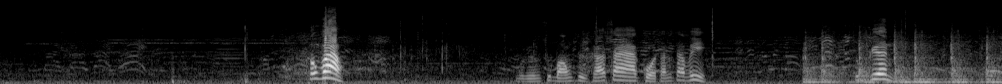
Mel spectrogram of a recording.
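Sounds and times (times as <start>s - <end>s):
distant players' voices: 0.3s - 10.0s
football being kicked: 1.7s - 2.6s.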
